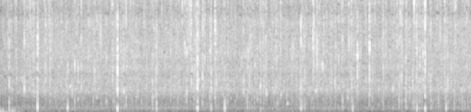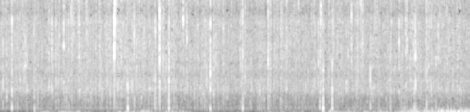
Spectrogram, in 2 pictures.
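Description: Steady rain with many distinct drops tapping sharply on a hard surface close by. Low rumbling swells rise under it about halfway through and again near the end.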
